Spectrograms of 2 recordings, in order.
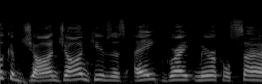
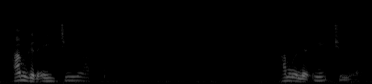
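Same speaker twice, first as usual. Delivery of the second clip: very soft, imitating a doting parent; hushed baby talk; 3 semitones lower, 14 dB quieter, faster than usual. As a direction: murmur it playfully to a baby.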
